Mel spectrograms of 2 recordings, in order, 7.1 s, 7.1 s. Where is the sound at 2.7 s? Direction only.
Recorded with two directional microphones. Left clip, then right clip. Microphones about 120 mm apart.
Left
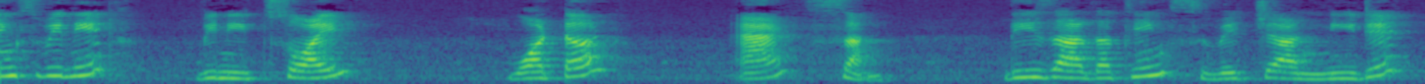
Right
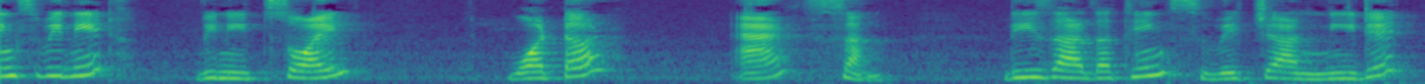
30° right (ahead or behind).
